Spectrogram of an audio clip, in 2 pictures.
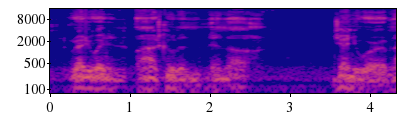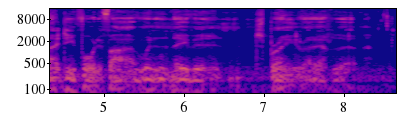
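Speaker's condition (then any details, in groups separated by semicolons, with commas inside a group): Parkinson's disease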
